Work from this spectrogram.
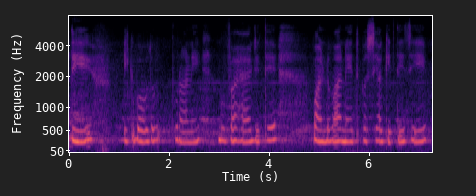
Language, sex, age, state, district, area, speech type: Punjabi, female, 18-30, Punjab, Pathankot, urban, spontaneous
